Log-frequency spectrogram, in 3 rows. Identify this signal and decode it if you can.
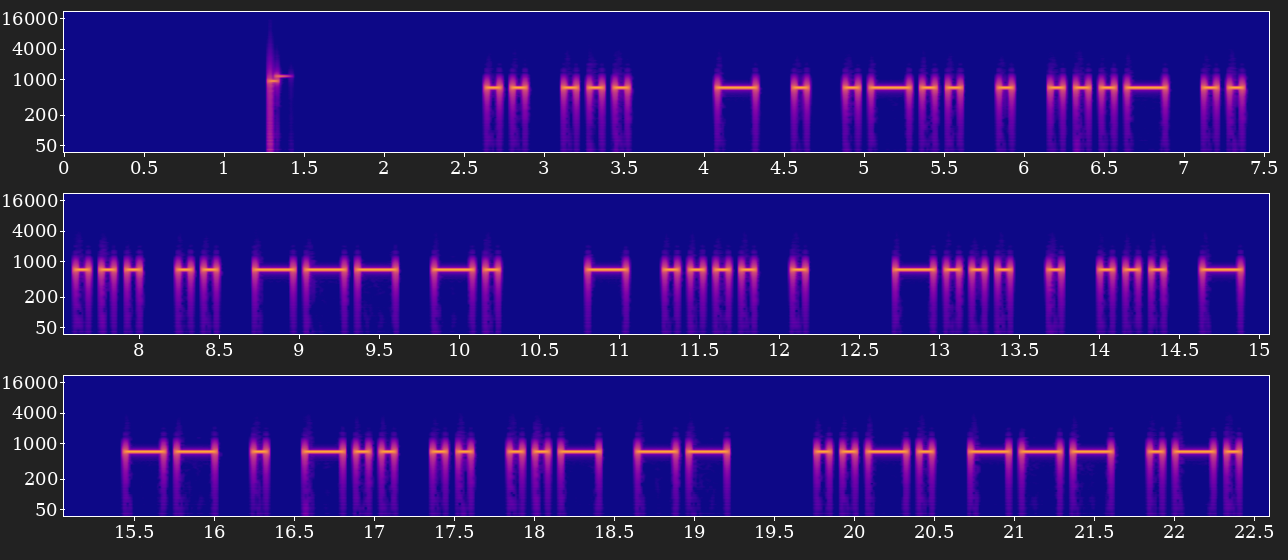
Morse code, heard as a keyed tone, about 15 wpm, 700 Hz. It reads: IS TELEVISION THE BEST MEDIUM FOR
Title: Sentences from Top 1000 Words - Review Part 6 - 15wpm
